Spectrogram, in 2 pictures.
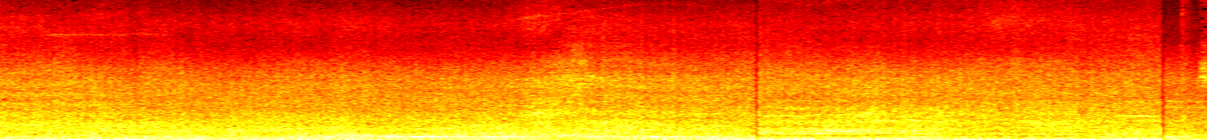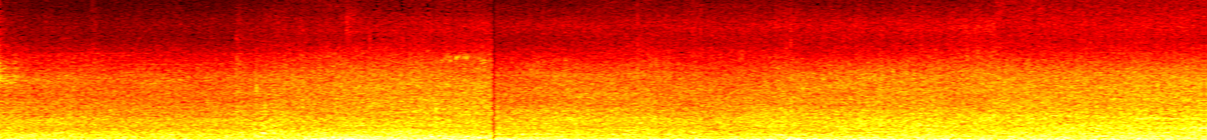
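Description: Steady city street traffic noise with vehicle engines running, changing abruptly a few times.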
